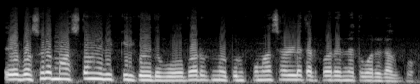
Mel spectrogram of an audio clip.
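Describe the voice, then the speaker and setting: A woman's voice: mid-range voice, rapid-fire, mellow, no echo, close to an everyday voice. A woman with a Bangladeshi accent playing a teasing, demanding older aunt in an improvised phone-call drama. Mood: matter-of-fact. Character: teasing, demanding older aunt who owns a fish farm.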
